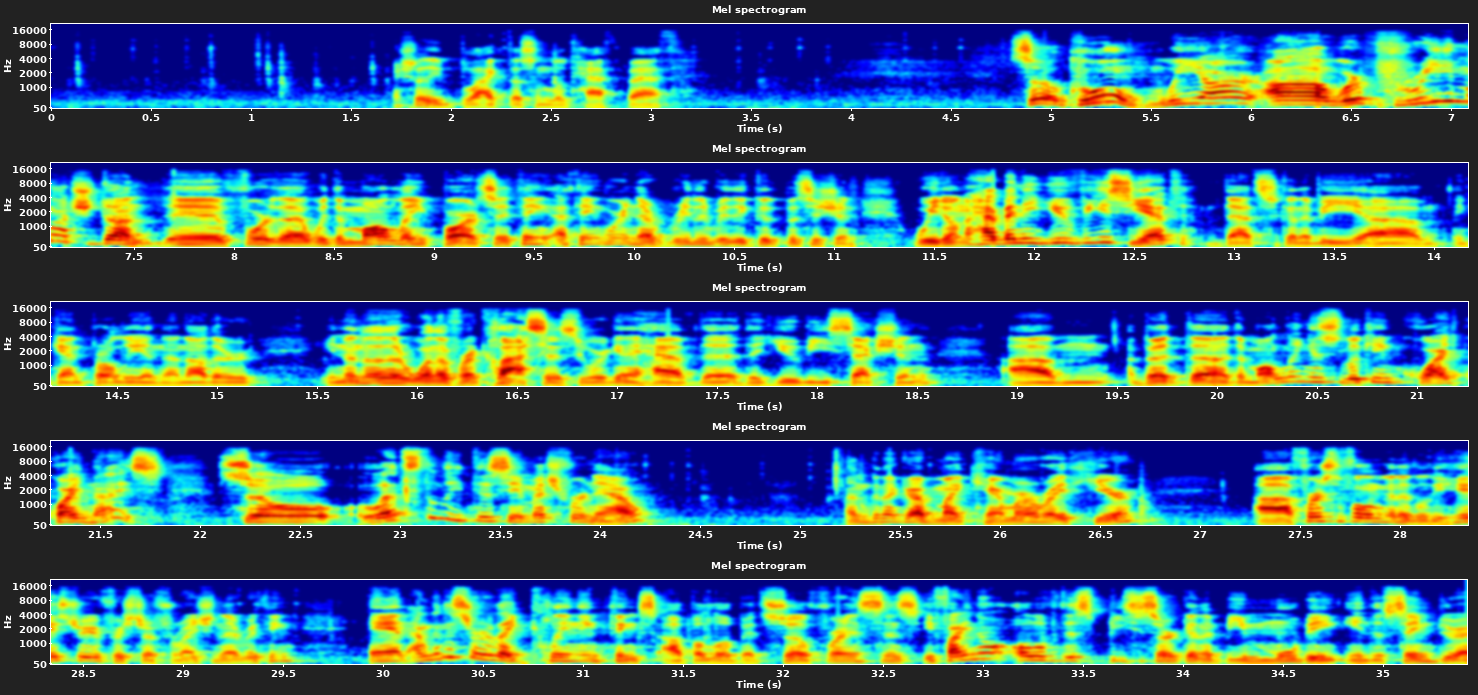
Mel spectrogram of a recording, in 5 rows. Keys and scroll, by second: 22.8 Delete.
